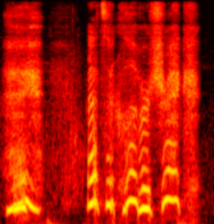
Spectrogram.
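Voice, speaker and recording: A woman's voice: sits high, takes it slowly. A woman voicing a cheeky, verbose, manic male rogue, theatrical and flippant, in a comic fan dub.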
